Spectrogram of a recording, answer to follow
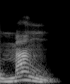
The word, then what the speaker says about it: man: Vea, sí, pero no es del todo una E. Comienza con A y luego va la E. Por eso no podemos decir man.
